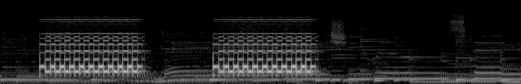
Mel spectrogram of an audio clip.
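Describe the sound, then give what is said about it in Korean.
A telephone rings twice in loud, buzzy bursts about a second long, separated by a short pause, over a soft musical background. “이렇게 전화 통화를 나누기도 했으며”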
